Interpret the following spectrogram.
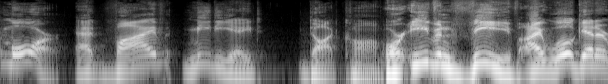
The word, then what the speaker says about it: Vive: Well, see, the thing is, and I do always ask you, Sally, I do apologize, but it's spelled V-I-V-E. And but it is Vive.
